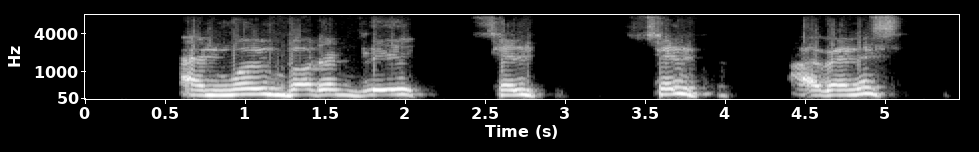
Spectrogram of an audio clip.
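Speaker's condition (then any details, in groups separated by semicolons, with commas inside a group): Cerebral palsy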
